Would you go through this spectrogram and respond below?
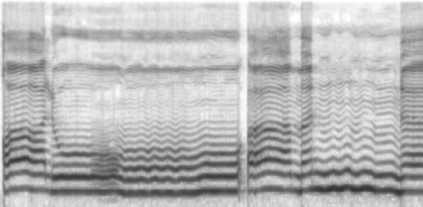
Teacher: آمنا یہاں پہ غنہ کیا نون میں شدت کی وجہ سے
